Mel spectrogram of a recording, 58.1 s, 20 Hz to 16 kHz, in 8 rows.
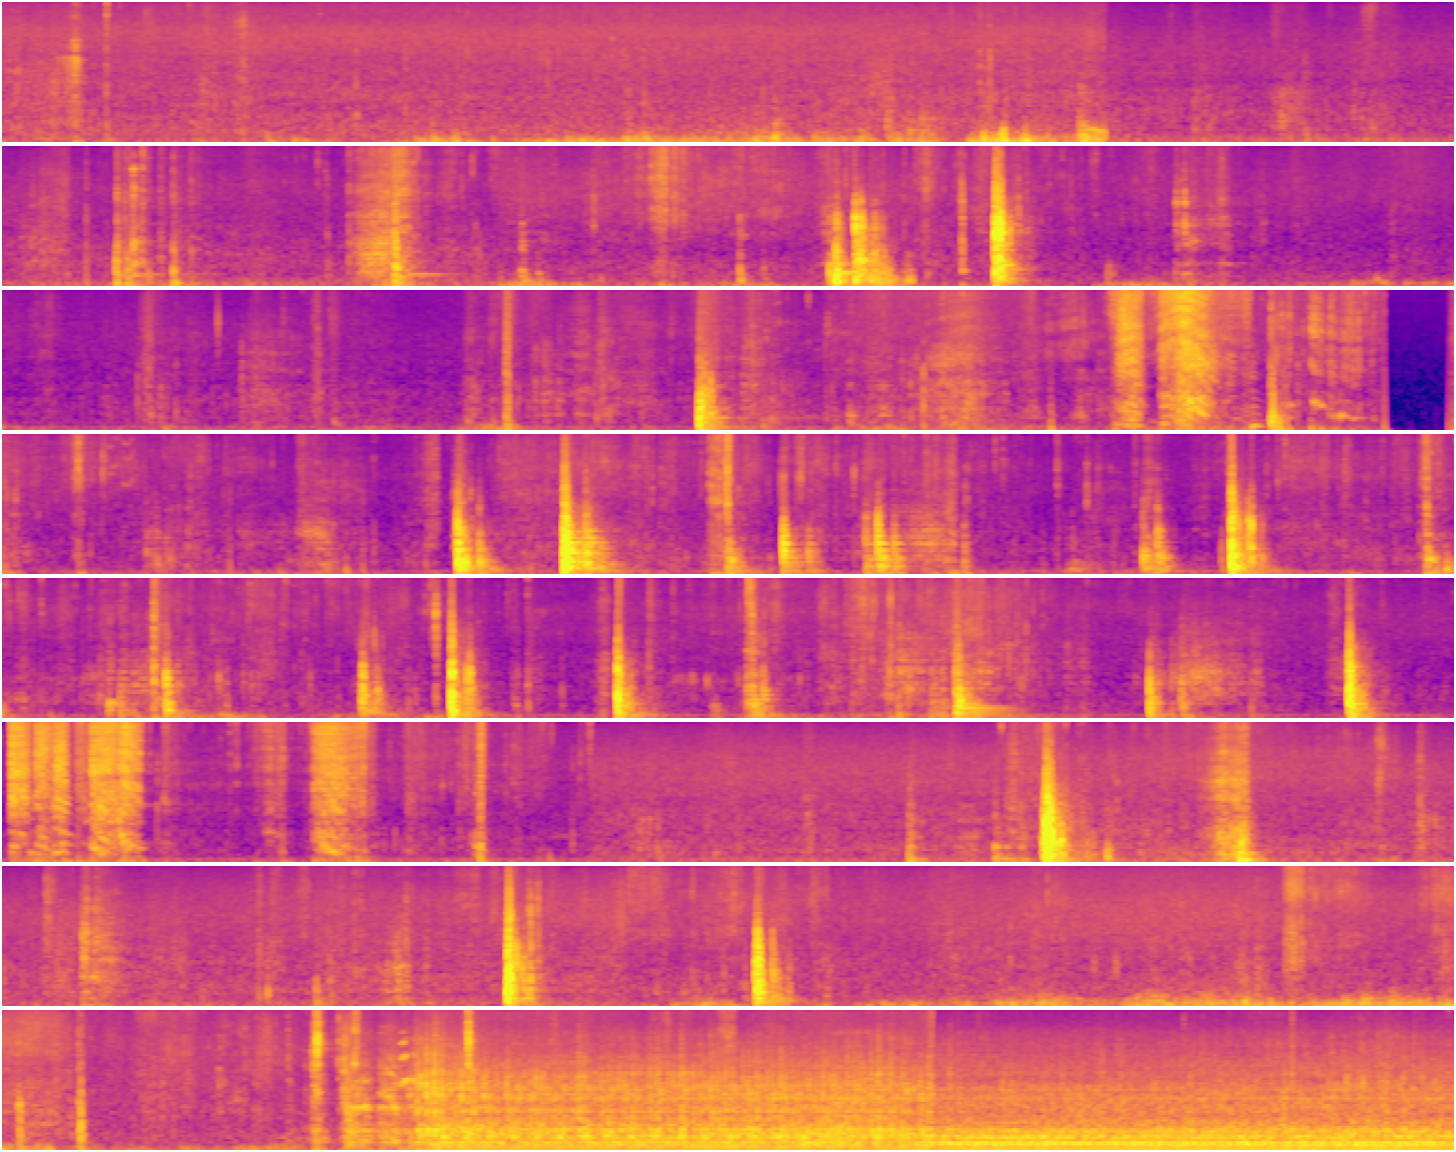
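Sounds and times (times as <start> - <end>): wooden boards knocking and clattering: 11.4 - 12.5, 18.0 - 18.3, 24.1 - 26.7, 27.5 - 28.2, 30.8 - 33.0, 33.6 - 34.2, 35.8 - 36.0, 41.3 - 42.0, 45.6 - 46.4, 47.3 - 47.6
footsteps on leaves and gravel: 49.8 - 52.3.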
